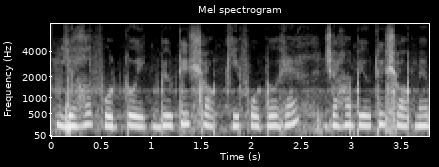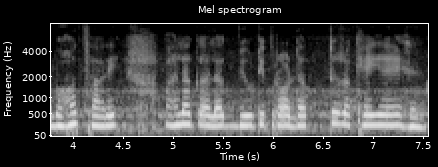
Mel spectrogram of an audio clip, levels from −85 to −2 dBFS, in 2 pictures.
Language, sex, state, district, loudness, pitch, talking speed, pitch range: Hindi, female, Rajasthan, Bikaner, -18 LUFS, 225 Hz, 165 wpm, 220-240 Hz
